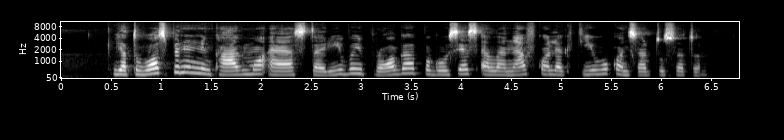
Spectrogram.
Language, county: Lithuanian, Vilnius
